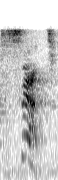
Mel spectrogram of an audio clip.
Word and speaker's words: scent: Like scent. See how it sounds like an S?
